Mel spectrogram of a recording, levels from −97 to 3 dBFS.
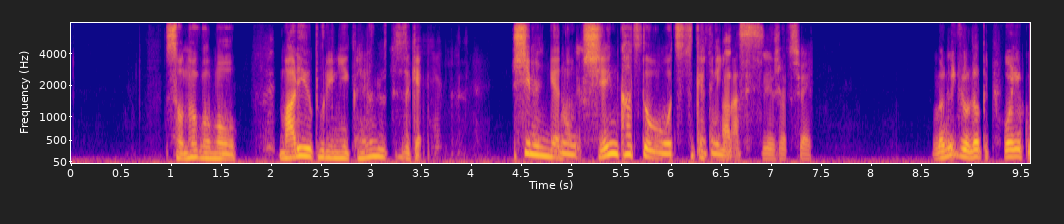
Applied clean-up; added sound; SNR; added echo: neural diffusion model UNIVERSE++.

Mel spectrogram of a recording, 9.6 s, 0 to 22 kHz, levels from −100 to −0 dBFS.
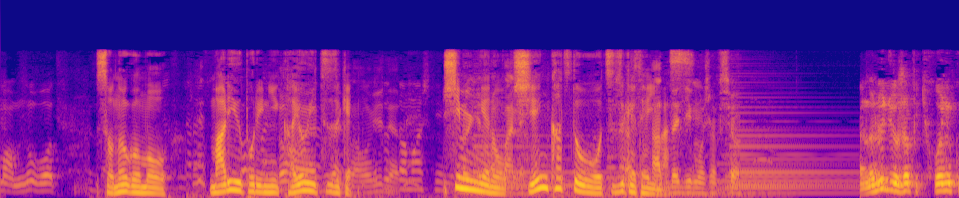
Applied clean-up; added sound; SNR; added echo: none; Acoustic guitar / Strum; 18 dB; none.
